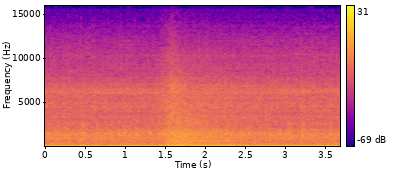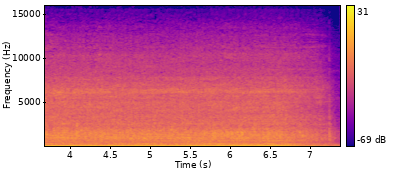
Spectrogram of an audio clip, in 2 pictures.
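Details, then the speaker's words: 1979 Ford F100 V8, first start after an oil change: deep steady burble that stays even and settles smoothly before shutoff, no knocks or misses; normal idle. "all right here we go first startup after the oil change see what it sounds like this is our best running car by far"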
